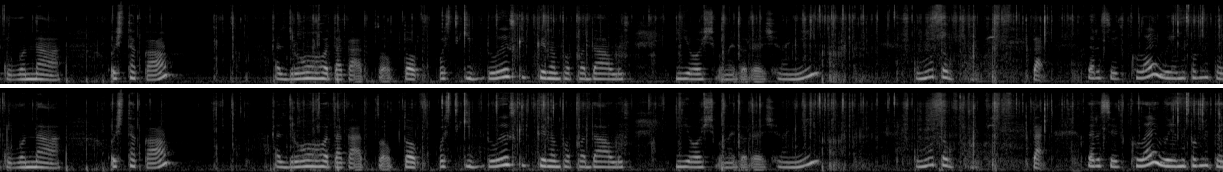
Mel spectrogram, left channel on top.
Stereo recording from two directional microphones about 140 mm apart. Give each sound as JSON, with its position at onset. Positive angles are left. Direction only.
{"t": 0.0, "sound": "speech", "side_deg": -10}
{"t": 2.9, "sound": "speech", "side_deg": -10}
{"t": 3.8, "sound": "speech", "side_deg": -45}
{"t": 4.4, "sound": "speech", "side_deg": -25}
{"t": 4.6, "sound": "speech", "side_deg": -10}
{"t": 9.1, "sound": "speech", "side_deg": 0}
{"t": 9.4, "sound": "speech", "side_deg": -15}
{"t": 10.8, "sound": "speech", "side_deg": -55}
